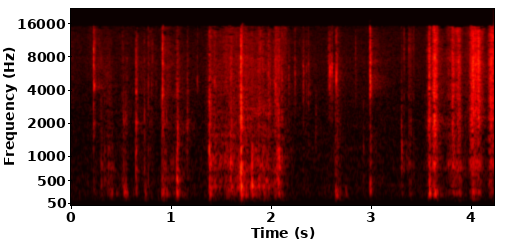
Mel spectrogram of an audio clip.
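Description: A utility knife cutting the tape on a cardboard box: irregular light scratches and clicks.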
